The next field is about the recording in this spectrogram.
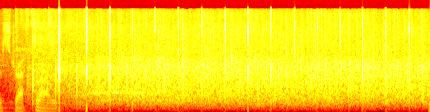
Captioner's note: audience applauding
